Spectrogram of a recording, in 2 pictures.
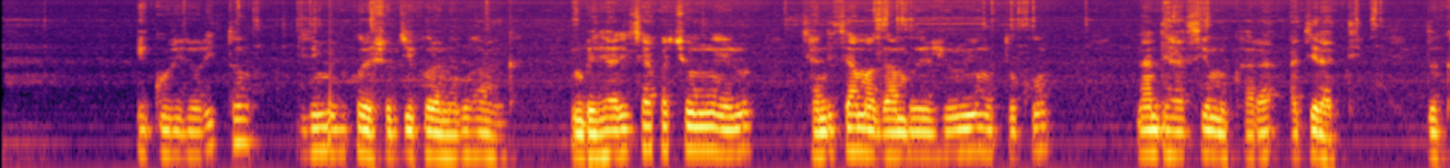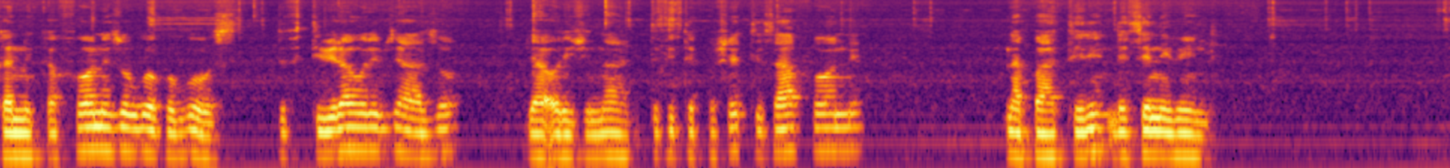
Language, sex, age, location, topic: Kinyarwanda, male, 25-35, Nyagatare, finance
